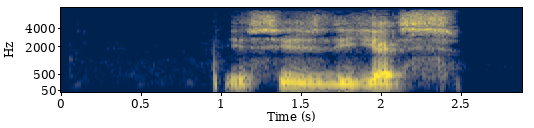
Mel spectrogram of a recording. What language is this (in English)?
Kabyle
